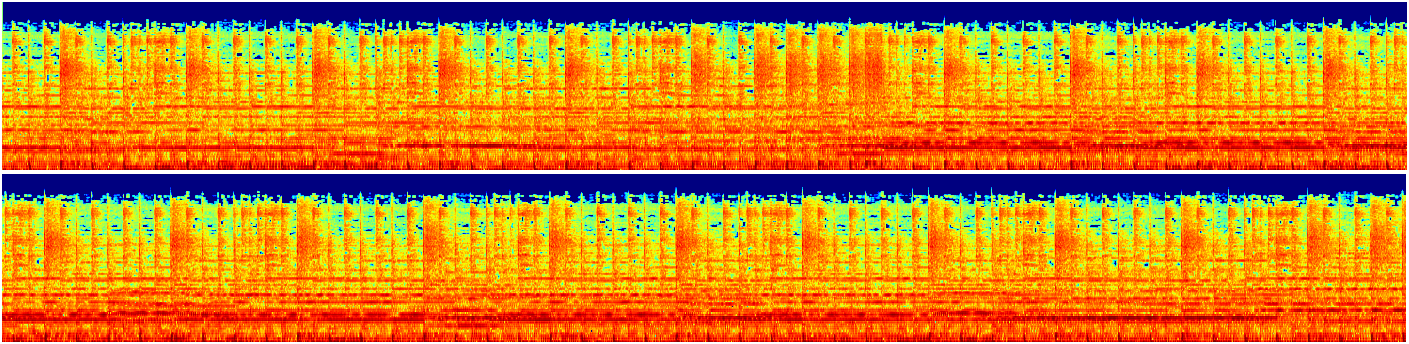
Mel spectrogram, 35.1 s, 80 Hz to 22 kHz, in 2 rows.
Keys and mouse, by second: 0.0 middle click, 0.6-1.8 drag, 1.8-2.5 middle drag, 2.3-3.4 drag, 3.4 middle click, 4.0-5.1 drag, 4.8 ctrl+s, 5.1-5.5 middle drag, 5.7 middle drag, 6.0-7.6 drag, 7.9-8.4 drag, 8.4 ctrl+s, 8.7 click, 11.1 click, 12.0 click, 12.3 middle click, 12.6-12.9 ], 12.9-14.5 drag, 14.5-14.8 middle drag, 15.0 middle click, 15.8-17.1 drag, 17.1 middle click, 18.0-19.0 drag, 19.2 click, 19.6 ], 20.5 KP_5, 21.3 ], 22.4 middle click, 23.3-24.3 drag, 24.4 middle click, 24.7-25.2 drag, 25.2-29.0 middle drag, 29.0 ctrl+s, 29.1-29.8 middle drag, 29.8 [, 30.0-30.3 [, 30.4 ctrl+KP_Add, 31.5-32.6 drag, 32.6-33.0 middle drag, 33.1 click, 33.6-34.0 middle drag, 34.1 middle click, 34.3 click, 34.6-35.0 middle drag.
